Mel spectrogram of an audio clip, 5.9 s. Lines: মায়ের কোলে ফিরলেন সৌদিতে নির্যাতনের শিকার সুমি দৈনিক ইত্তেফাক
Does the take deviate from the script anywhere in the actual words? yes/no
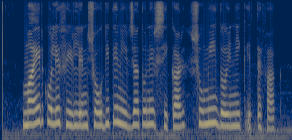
no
